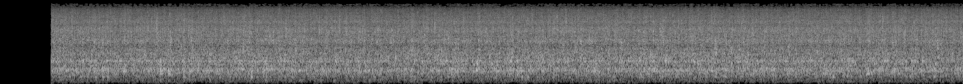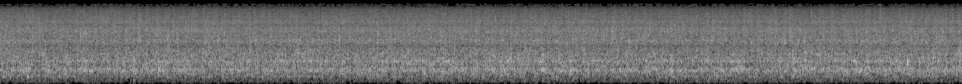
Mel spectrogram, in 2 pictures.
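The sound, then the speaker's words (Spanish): A waterfall roars as a dense, steady rush of water noise that stays loud and unchanging from start to finish, with no voices. “A continuación, escucharemos lo que la cascada nos dijo.”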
